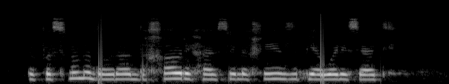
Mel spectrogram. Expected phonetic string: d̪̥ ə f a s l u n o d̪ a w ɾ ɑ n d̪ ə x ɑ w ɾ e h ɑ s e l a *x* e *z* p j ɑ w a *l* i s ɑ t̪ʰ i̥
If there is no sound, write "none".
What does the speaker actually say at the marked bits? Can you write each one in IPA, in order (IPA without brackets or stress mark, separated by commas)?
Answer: x, z, ɽ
